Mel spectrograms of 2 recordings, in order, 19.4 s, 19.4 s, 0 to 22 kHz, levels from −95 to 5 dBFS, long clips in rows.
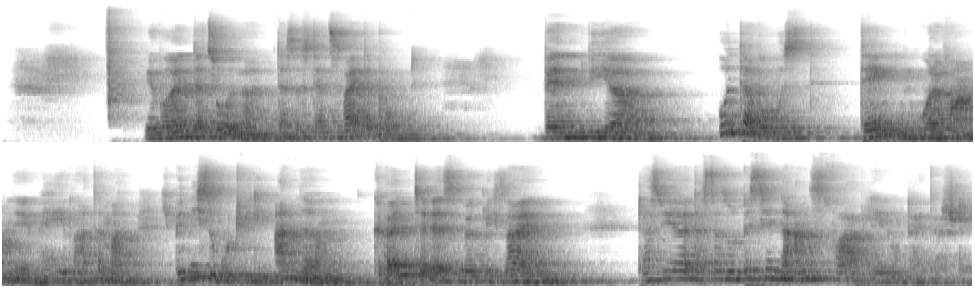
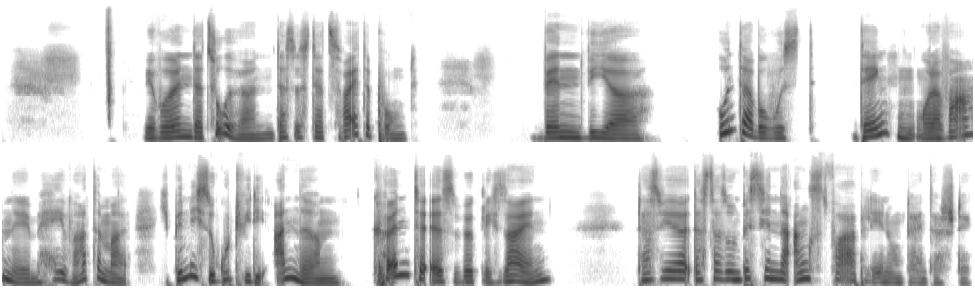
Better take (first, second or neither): second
